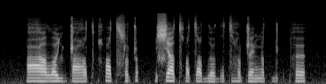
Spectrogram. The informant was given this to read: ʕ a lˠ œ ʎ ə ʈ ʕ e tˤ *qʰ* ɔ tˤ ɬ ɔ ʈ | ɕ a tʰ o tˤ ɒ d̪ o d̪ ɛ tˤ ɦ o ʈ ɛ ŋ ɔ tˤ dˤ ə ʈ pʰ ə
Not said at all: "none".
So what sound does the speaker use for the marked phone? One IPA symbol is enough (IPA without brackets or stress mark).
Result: qʰ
